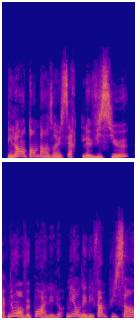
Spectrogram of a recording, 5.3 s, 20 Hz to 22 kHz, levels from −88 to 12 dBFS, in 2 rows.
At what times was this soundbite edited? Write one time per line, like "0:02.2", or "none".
0:02.6
0:04.0

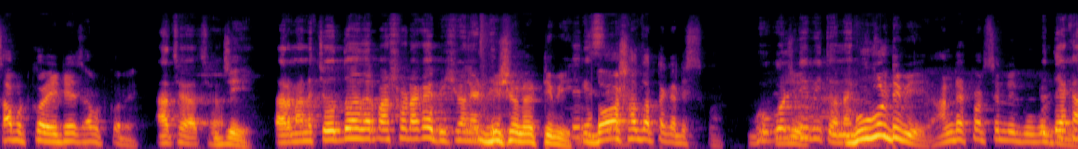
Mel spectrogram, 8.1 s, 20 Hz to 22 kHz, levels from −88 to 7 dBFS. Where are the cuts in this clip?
0:04.3

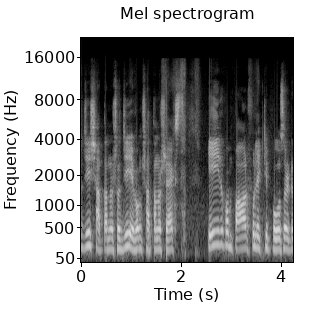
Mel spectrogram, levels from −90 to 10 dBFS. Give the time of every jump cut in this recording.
none

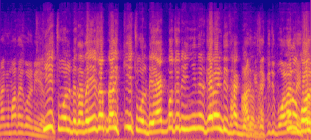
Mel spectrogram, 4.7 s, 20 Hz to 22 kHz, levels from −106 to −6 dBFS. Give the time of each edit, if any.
none

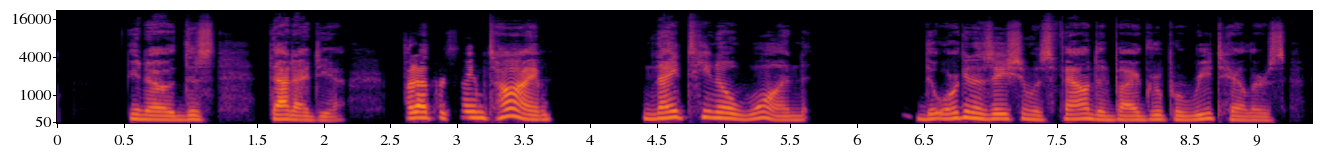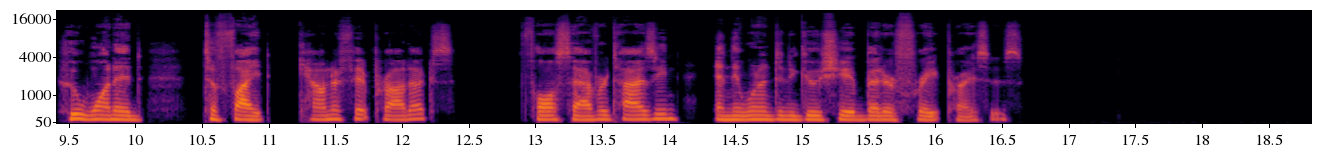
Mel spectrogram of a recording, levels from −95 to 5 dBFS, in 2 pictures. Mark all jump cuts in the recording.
none

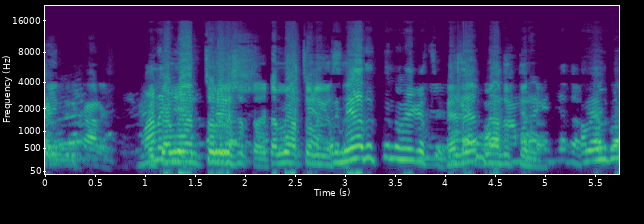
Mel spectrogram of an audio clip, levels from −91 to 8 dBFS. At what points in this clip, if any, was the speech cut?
none

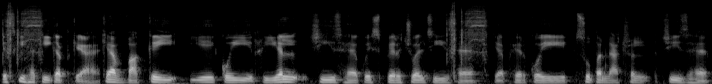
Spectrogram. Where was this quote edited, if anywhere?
0:01.0
0:01.8
0:03.1
0:04.8
0:06.2

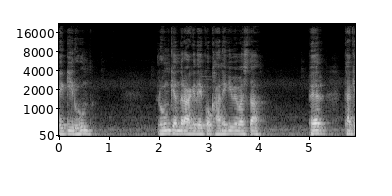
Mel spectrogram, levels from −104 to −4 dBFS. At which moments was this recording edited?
none

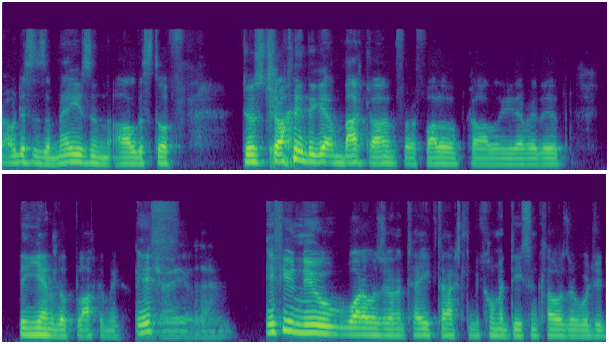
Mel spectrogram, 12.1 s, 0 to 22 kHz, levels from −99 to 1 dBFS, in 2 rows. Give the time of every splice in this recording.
0:07.2

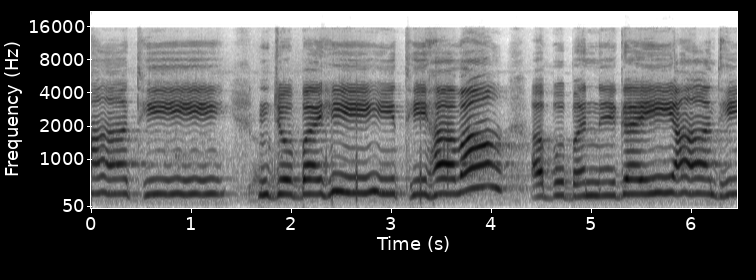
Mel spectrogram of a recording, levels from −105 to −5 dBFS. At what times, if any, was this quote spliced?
none

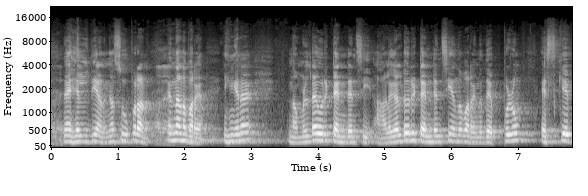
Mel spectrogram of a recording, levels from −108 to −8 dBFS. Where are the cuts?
none

